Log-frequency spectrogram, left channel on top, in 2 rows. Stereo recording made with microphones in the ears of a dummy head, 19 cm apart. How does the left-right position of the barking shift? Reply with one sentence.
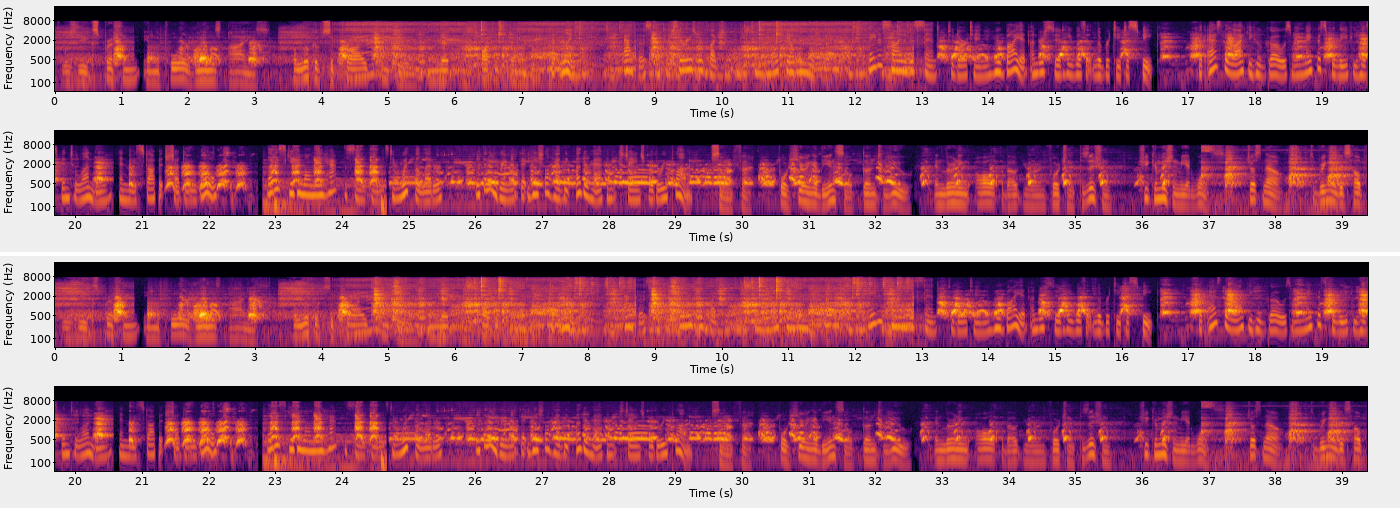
You can hear the barking go from the right side to the left.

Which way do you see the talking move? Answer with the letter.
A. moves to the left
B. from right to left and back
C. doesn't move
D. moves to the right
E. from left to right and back
C.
